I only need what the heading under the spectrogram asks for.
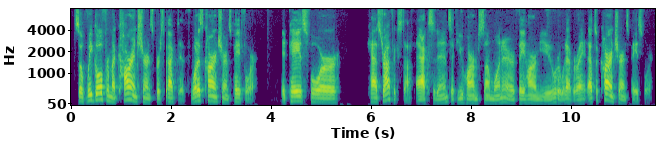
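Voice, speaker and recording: As a podcast guest, a chiropractic or holistic health practitioner speaks with a warm voice on the low side, at a moderate pace and with no echo. His manner is conversational, he leans on analogies, and he often asks "right?"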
